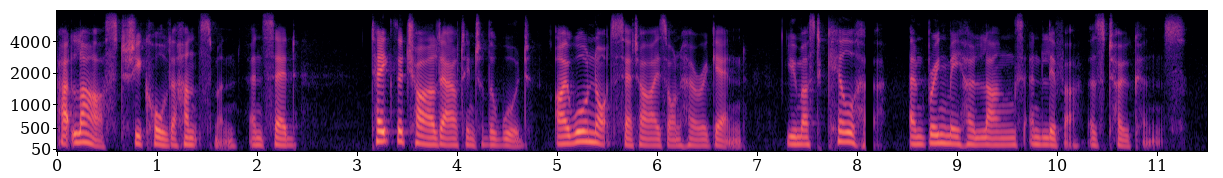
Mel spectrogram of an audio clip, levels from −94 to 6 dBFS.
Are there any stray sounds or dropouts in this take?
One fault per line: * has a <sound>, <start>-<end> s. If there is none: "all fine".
* has a dropout, 8.1-8.2 s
